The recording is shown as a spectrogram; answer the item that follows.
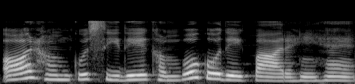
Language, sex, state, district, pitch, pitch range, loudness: Hindi, female, Chhattisgarh, Raipur, 205 Hz, 185-230 Hz, -16 LUFS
